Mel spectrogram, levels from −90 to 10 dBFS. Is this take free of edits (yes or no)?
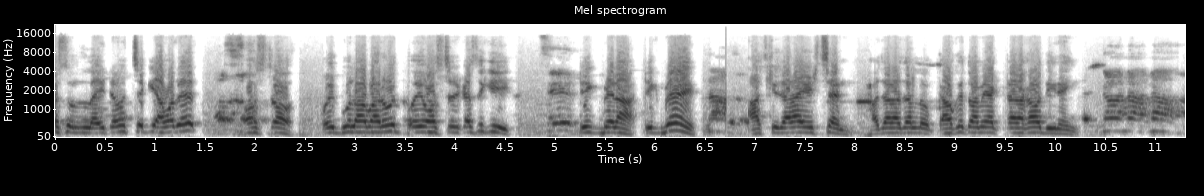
no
